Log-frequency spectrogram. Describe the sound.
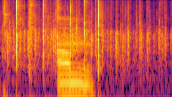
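A small group claps in loose, uneven bursts of sharp slaps, while a voice briefly holds a sustained cheering tone partway through.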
